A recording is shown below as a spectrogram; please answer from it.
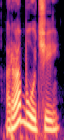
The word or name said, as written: rabotsii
